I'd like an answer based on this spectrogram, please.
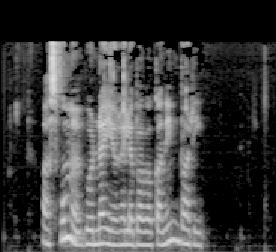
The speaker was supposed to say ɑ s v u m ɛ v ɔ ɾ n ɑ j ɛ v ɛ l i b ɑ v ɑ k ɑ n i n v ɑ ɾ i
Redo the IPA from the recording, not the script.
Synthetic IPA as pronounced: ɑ s v u m ɛ v ɔ ɾ n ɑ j ɛ ʁ ɛ l ɛ b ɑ v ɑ k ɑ n i n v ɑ ɾ i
